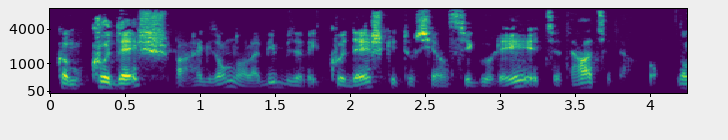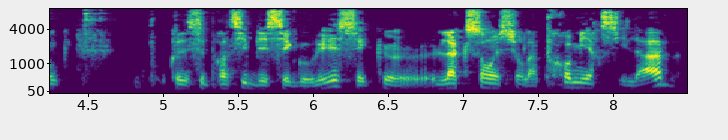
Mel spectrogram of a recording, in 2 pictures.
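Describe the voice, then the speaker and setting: Man, lecturer, husky voice, dry close sound, hesitant, patient explaining. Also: on the low side, animated, quick pace, darkish tone, dry recording. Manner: thinking aloud with many hesitations; explains terms patiently, writing them out for the class. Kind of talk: university lecture. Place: classroom.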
